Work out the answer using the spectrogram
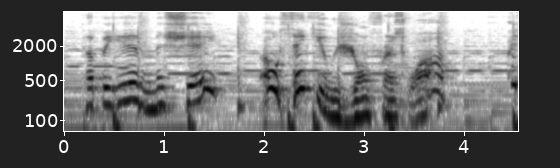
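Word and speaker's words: papier-mâché: It is pronounced papier mache.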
